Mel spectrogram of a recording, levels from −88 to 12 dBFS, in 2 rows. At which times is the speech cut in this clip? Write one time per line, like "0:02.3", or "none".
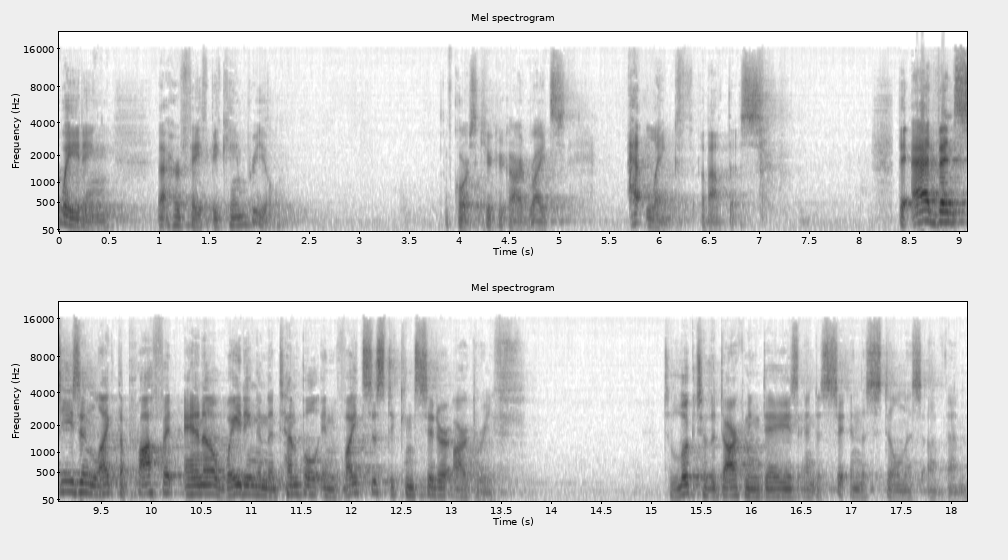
0:08.3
